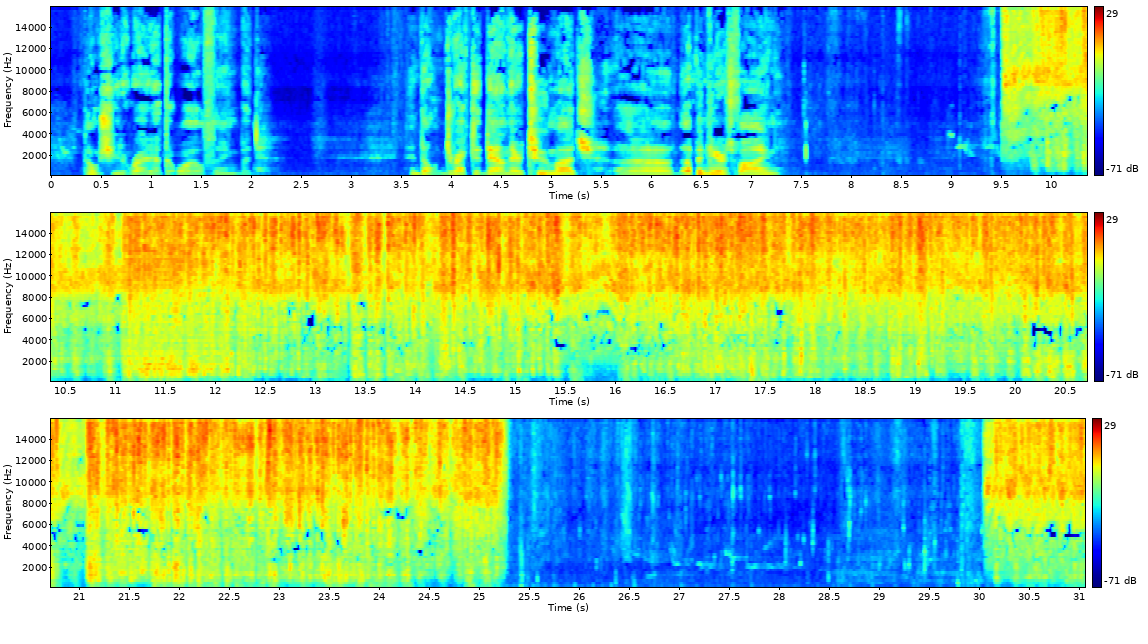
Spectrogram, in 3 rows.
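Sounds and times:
hose spraying water: 0:09.5 - 0:25.4, 0:29.8 - 0:31.0.

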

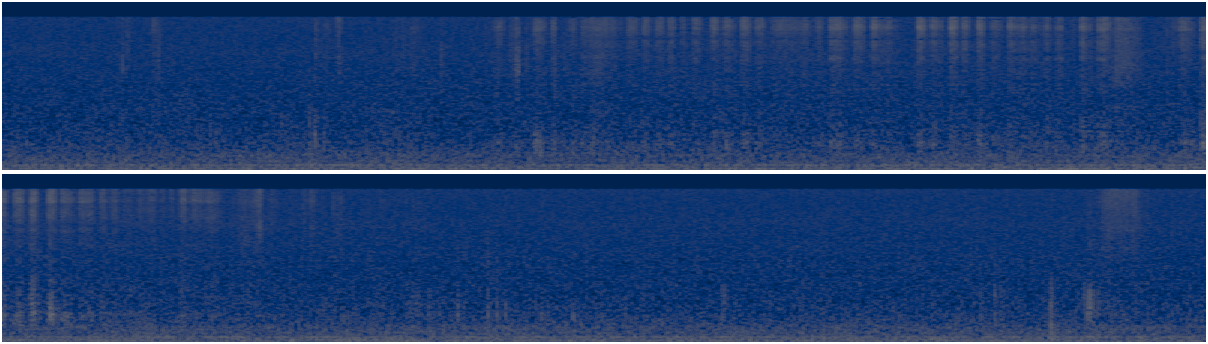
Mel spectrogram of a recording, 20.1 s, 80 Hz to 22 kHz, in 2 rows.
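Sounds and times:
low steady hum: 0:00.0 - 0:20.0
pencil scratching on paper: 0:04.1 - 0:12.3.

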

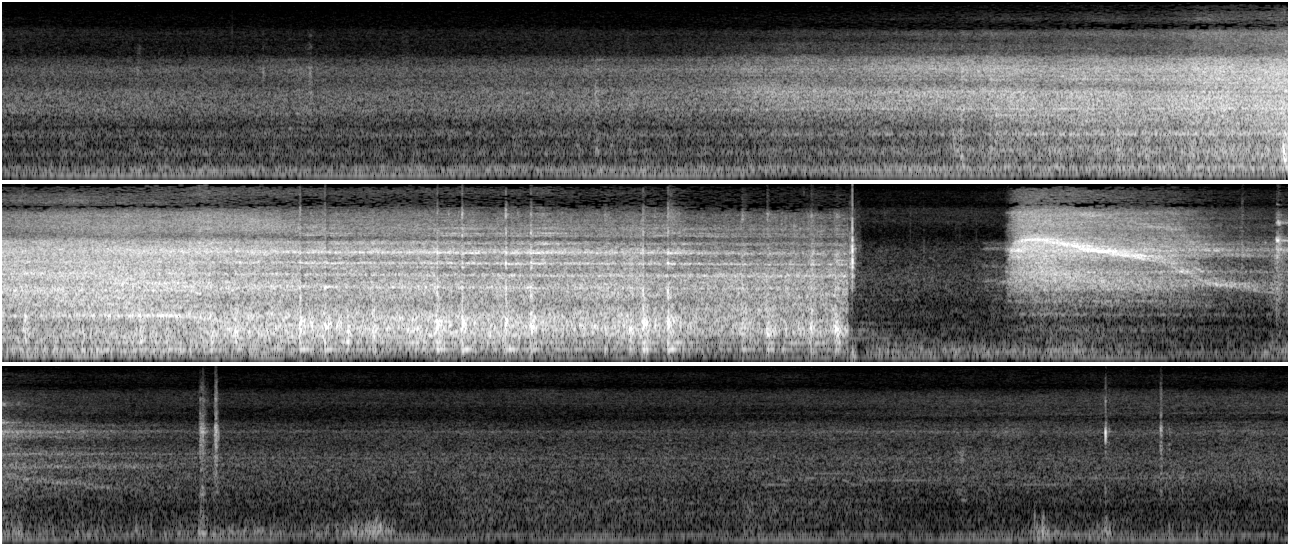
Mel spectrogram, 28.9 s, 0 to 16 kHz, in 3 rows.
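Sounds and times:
diesel railcar engine: 0:00.0 - 0:28.9
hissing with falling whistle: 0:05.4 - 0:16.0, 0:17.0 - 0:20.6
wheels clacking over rail joints: 0:07.1 - 0:16.1.

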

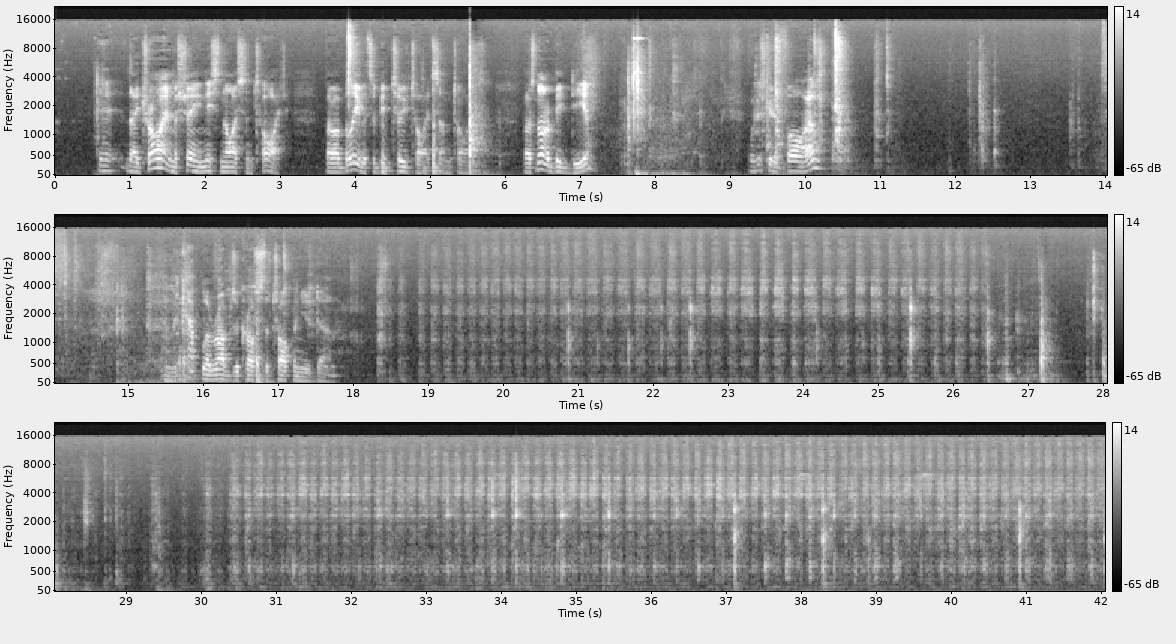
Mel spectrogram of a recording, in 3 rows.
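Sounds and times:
metal file rasping on metal: 0:18.3 - 0:26.6, 0:29.4 - 0:42.0.

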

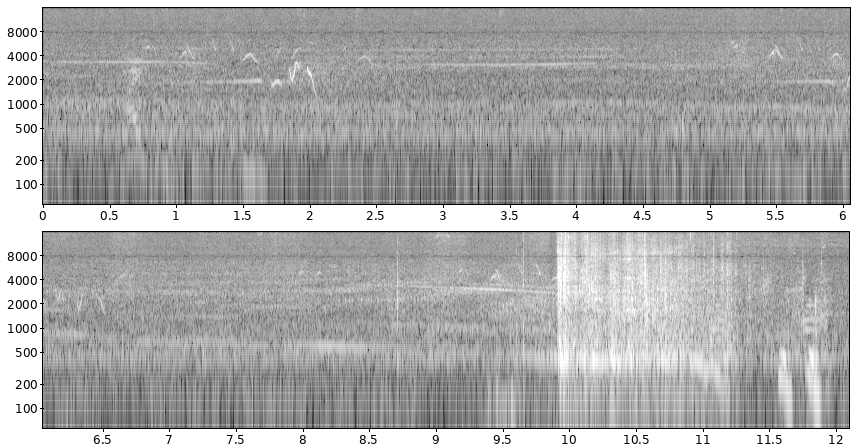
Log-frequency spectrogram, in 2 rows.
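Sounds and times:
model plane motor whining: 0:00.0 - 0:12.0
bird chirps: 0:00.6 - 0:02.6, 0:05.1 - 0:06.8, 0:09.1 - 0:09.9.

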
